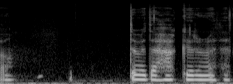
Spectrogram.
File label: "hagr", Welsh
